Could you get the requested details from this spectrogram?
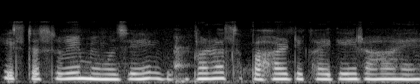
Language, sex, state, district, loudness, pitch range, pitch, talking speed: Hindi, female, Arunachal Pradesh, Longding, -11 LUFS, 240-255 Hz, 245 Hz, 155 wpm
